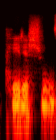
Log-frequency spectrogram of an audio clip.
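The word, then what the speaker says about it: Petterson: It's written Peterson, but apparently they pronounce it Petersen.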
